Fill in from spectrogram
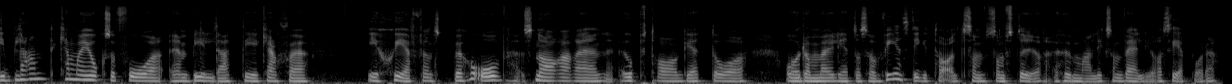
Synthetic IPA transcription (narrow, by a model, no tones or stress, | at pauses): ɪbland̪kʰanmanjɵɔksɔfoːɛnbɪld̪at̪̚d̪̥ɛkʰanɧə | æɾɧeːfənsb̥ɛɦuːvsnɑːɾaɾəɛnɵpːd̪ɾɑːɡət̪ɔː | d̪ɔmːœjlɪheːt̪əʂɔmfɪnsd̪ɪɡɪt̪ʰɑ̰ːlt̪sɔmsɔmst̪yːɾhɵmanlɪksɔmvɛljə̰ɾɔseːpʰɔd̪ɛ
